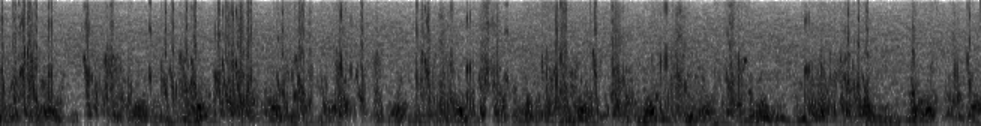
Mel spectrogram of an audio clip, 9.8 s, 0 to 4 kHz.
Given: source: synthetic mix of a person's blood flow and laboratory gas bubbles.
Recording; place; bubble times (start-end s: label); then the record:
Doppler ultrasound of blood flow; precordium
0.00-0.57 s: bubbles
0.82-1.36 s: bubbles
1.48-1.55 s: bubbles
1.59-2.06 s: bubbles
2.14-2.59 s: bubbles
2.73-3.18 s: bubbles
3.20-3.85 s: bubbles
4.14-4.61 s: bubbles
4.67-5.14 s: bubbles
5.24-6.36 s: bubbles
6.50-7.11 s: bubbles
7.14-7.50 s: bubbles
8.01-8.75 s: bubbles
9.09-9.25 s: bubbles
9.28-9.39 s: bubbles
9.51-9.73 s: bubbles
From the record:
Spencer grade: 3 (all of the cardiac periods contain showers or single bubble signals, but not dominating or overriding the cardiac motion signals); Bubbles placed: anywhere in the cardiac cycle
